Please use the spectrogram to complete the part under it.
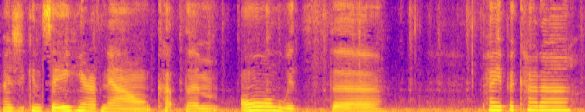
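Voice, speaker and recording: A woman's voice: medium pitch, slow, a little mellow, slight background noise. An Australian woman filmed on a phone video in her bedroom at night, chatting through a step-by-step DIY craft tutorial with frequent ums. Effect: recorded on a phone video. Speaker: vlogger. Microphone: phone camera.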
